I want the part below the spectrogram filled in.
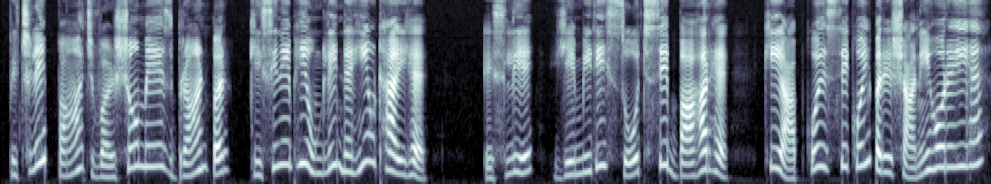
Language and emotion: Hindi, surprised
